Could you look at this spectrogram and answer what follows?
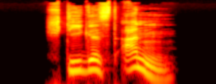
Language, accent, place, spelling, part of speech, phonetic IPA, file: German, Germany, Berlin, stiegest an, verb, [ˌʃtiːɡəst ˈan], De-stiegest an.ogg
- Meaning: second-person singular subjunctive II of ansteigen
